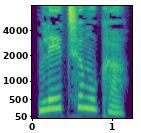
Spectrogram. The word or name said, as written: ಮ್ಲೇಚ್ಛಮುಖ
